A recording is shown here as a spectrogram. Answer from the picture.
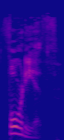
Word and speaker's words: fortieth: and third the stress is on the second syllable 14th compare this with 40th she's going to be notice how this is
